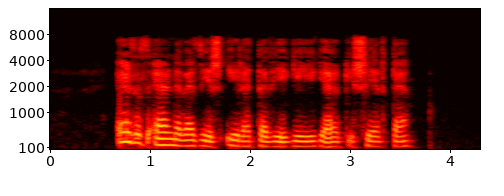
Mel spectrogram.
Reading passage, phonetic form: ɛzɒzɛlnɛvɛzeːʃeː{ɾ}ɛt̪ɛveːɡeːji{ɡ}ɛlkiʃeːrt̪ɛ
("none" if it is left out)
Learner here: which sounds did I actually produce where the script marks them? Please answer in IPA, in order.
l, ɡ

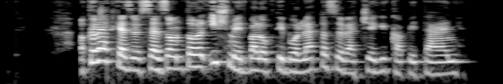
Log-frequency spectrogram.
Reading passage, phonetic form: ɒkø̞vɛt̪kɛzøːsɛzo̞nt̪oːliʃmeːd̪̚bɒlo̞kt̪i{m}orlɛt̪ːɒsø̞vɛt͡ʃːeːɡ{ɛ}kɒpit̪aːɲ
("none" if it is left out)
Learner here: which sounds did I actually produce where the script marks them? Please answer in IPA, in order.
b, i

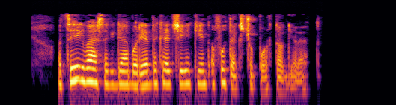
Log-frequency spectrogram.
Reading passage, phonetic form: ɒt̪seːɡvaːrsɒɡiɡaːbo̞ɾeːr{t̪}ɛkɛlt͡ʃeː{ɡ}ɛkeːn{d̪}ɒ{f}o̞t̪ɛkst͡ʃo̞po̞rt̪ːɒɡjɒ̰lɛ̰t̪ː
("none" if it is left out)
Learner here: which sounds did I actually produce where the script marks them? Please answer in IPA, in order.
d̪, ɡ, t̪, f

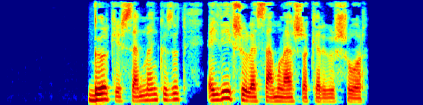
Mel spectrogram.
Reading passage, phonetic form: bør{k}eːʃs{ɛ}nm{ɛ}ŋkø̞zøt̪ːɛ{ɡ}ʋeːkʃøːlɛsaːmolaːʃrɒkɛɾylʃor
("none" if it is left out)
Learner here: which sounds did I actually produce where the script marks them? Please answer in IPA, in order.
k, ɛ, ɛ, ɟ

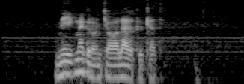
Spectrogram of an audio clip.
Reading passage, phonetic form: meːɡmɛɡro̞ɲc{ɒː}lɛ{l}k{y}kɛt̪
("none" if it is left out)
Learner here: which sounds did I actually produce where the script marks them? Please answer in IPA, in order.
ɒː, l, y

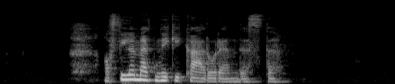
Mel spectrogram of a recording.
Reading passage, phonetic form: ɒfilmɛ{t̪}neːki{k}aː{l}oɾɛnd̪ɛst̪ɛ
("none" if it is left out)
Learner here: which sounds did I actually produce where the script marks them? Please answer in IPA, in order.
t̪, k, ɾ

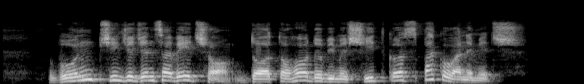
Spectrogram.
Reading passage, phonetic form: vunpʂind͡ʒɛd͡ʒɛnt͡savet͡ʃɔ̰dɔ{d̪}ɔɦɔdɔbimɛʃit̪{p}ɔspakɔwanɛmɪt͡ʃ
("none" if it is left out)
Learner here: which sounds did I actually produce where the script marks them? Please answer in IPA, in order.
t̪, k

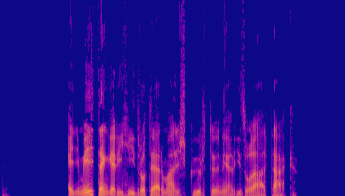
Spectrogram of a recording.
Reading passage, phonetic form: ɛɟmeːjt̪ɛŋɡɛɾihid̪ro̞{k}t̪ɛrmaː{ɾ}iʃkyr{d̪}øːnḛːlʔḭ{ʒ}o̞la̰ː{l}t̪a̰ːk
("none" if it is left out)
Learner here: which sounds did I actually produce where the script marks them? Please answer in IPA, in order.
none, l, t̪, z, l

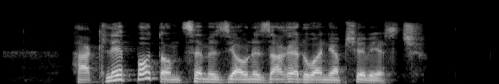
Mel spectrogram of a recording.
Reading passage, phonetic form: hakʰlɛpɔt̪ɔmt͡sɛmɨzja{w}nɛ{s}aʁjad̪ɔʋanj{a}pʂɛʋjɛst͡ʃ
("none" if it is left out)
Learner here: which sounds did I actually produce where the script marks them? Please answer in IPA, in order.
w, z, a

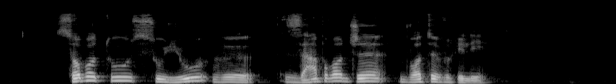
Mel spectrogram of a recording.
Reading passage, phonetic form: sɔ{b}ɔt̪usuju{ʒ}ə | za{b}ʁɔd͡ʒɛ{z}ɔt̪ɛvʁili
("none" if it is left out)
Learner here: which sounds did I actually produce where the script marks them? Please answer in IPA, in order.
b, v, b, v

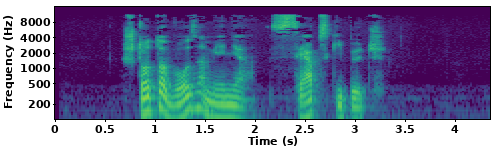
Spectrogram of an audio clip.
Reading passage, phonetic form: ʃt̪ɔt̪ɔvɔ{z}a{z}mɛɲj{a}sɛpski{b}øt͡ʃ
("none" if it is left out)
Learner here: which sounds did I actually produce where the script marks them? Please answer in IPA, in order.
z, none, a, b

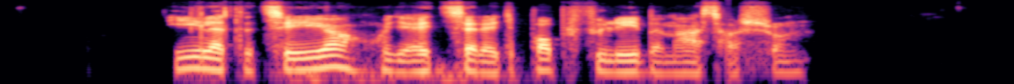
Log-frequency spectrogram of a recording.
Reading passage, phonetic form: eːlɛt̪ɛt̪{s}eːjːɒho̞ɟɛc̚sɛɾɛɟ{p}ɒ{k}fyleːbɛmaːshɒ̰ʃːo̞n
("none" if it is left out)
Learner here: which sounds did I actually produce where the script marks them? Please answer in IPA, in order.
s, p, p

